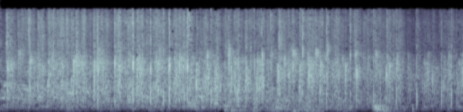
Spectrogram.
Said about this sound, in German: Dicht an dicht sitzen die Gäste beieinander und der Applaus am Ende reißt nicht ab.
